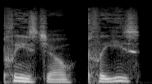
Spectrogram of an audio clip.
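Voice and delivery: high, desperate begging. Acted. Beck begging Joe to let her go, high and desperate. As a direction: beg him, rising on the second please. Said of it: "But you beg".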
